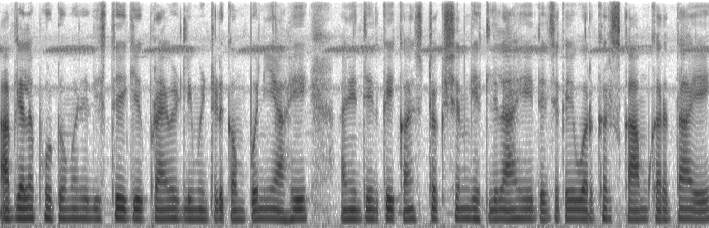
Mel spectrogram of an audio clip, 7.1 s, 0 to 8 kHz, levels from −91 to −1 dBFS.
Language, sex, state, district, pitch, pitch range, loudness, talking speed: Marathi, male, Maharashtra, Aurangabad, 125 Hz, 120-130 Hz, -23 LUFS, 170 wpm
